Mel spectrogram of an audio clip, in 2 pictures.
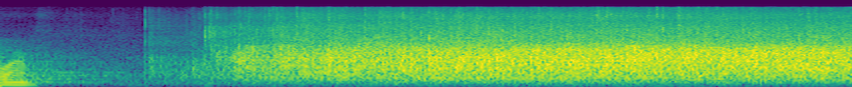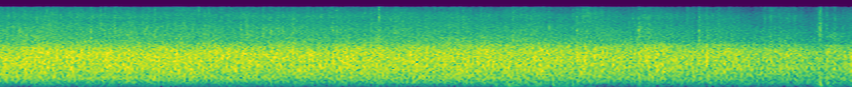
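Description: Audience applauding, starting about a second in and holding steady.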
